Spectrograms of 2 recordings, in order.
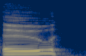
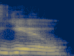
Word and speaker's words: ewe: We watched, I believe it's episode 5 from season 1, and it's called Hello Ooh E-W-E. – I actually didn't know how to pronounce that. Was it? – I think it's ooh. – I mean, what is that? – It's you.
